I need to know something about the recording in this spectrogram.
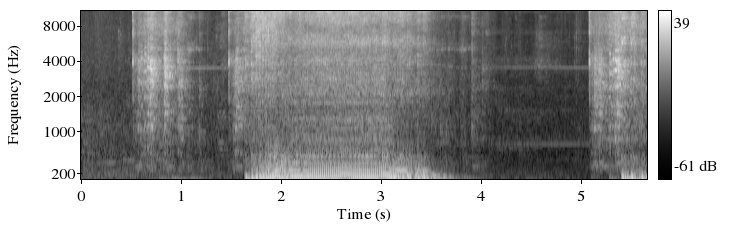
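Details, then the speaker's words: Benelli PE 250 FI before repair, fuel pump pressure checked good at 40 PSI: fires and settles into a fast, steady idle too high for standard, won't rev when throttled; cause later found to be a faulty MAP sensor. "Jadi seperti itu teman-teman ya, motor ini hidup cuman tidak mau digas ya. Jadi idle motor ini ngaco juga, terlalu tinggi ya."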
